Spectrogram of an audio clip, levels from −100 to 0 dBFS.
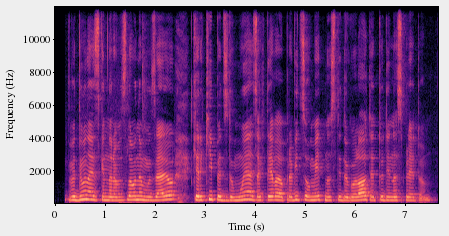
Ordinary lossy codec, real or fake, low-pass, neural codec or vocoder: none; real; none; none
